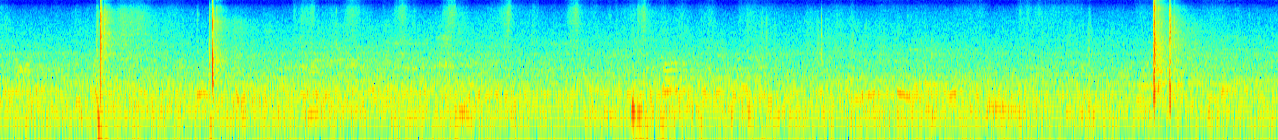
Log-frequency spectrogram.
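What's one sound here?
A wrestler slaps his body with a sharp smack, a few times.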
